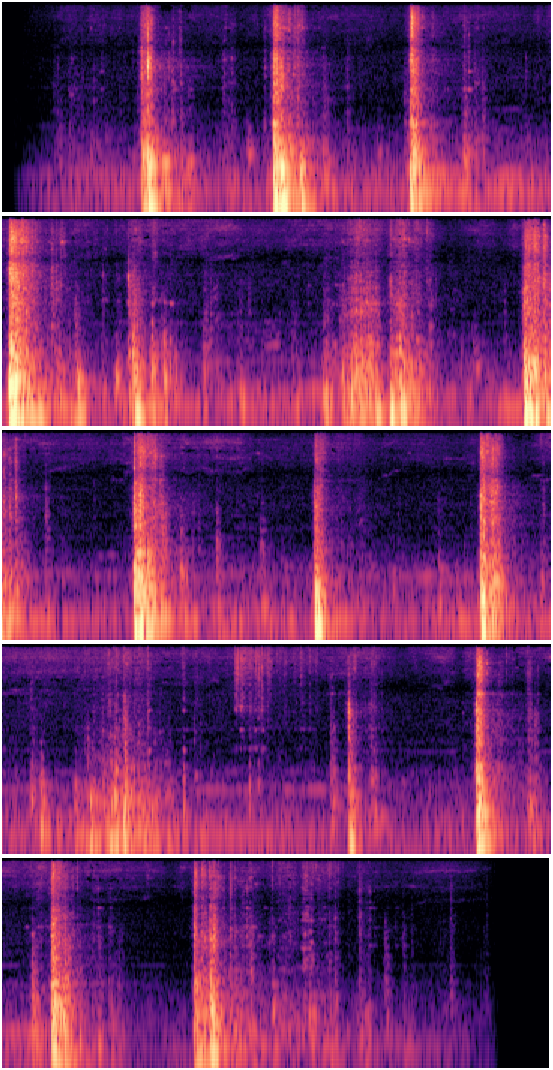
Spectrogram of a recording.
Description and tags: Digger smashing concrete (edited)
Edited version of "Digger smashing concrete".
Used EQ and noise reduction to eliminate as much background as possible to create a rich, isolated sound of metal smashing concrete.
site, break, concrete, boom, machine, construction, pipes, destroy, field-recording, digger, water, crash, smash, industrial, building, mains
